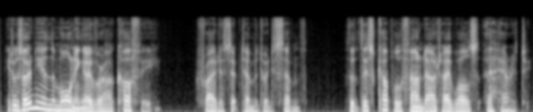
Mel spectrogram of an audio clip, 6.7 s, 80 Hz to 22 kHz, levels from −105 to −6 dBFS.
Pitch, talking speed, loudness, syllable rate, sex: 130 Hz, 200 wpm, -18 LUFS, 5.2 syllables/s, male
